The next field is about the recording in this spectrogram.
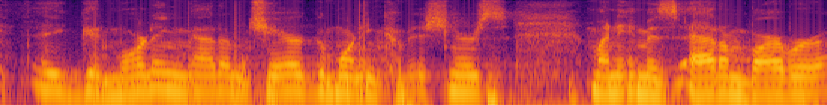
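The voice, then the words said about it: Strained voice. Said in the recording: “my voice is a little strained today. ... it's been strained for quite some time.”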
